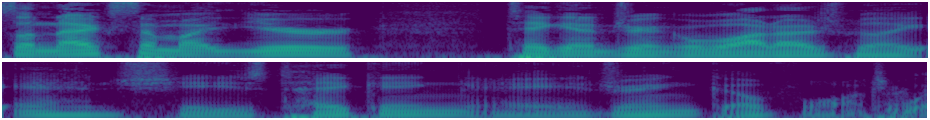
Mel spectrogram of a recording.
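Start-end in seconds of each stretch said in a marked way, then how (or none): 2.4-4.6 hushed golf broadcast commentator narration voice. Showing how you'll narrate her next drink of water, in golf narration voice. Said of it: "In the golf narration voice".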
